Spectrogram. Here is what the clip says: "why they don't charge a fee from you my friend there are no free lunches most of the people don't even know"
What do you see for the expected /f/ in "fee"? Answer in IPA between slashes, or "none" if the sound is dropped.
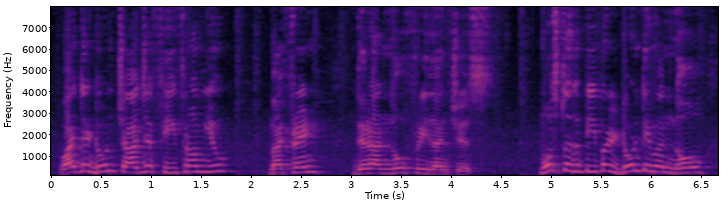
/f/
